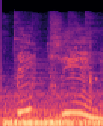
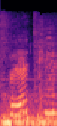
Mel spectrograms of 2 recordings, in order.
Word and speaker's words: pequi: Piqui! Ela chama de piqui. Porque é pequi que se escreve, então é pequi. Mas para os nativos, forma correta da pronúncia... É piqui.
